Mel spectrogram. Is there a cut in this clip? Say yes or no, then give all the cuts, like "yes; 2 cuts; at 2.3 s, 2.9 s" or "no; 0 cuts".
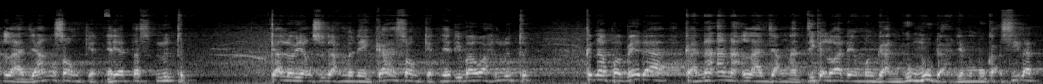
yes; 1 cut; at 1.1 s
